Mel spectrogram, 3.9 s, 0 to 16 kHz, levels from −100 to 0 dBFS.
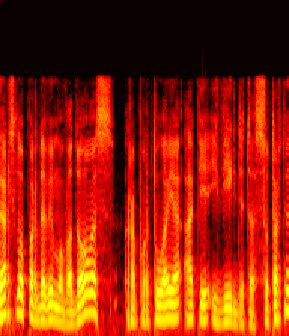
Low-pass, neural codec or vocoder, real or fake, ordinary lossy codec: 7.2 kHz; codec, 16 kHz, 2 kbps, FunCodec, trained on Chinese and English, 25 frames a second; fake; AAC, 96 kbps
